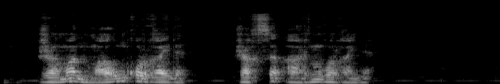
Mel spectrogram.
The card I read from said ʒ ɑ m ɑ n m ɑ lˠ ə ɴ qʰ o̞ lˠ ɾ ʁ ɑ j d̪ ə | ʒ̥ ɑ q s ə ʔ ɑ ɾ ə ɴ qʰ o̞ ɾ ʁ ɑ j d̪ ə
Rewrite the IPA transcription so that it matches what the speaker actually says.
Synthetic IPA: ʒ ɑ m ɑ n m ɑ lˠ ə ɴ qʰ o̞ ɾ ʁ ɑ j d̪ ə | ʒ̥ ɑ q s ə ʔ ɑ ɾ ə ɴ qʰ o̞ ɾ ʁ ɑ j d̪ ə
